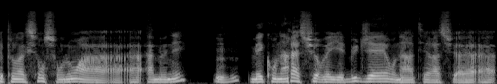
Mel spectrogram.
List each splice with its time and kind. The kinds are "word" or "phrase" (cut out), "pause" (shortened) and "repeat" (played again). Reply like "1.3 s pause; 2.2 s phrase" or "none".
2.9 s word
